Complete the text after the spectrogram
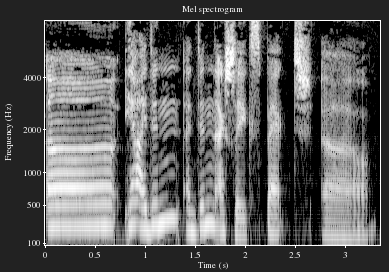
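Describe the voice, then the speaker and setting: A woman's voice: fairly high pitch, animated, unhurried, creaky, fairly bright tone. A woman in her thirties from Australia with an Australian accent, chatting casually as a guest on an interview podcast and laughing easily between thoughts. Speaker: actress guest.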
